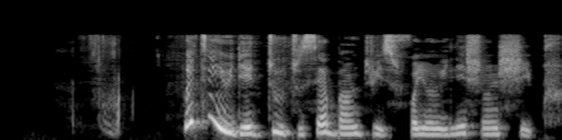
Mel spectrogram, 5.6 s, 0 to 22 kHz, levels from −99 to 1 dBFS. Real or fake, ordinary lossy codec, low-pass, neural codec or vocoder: real; none; none; none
